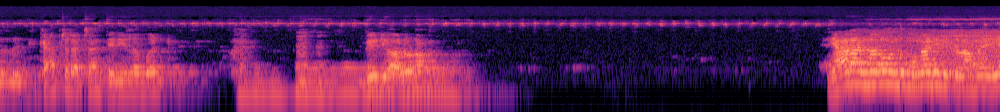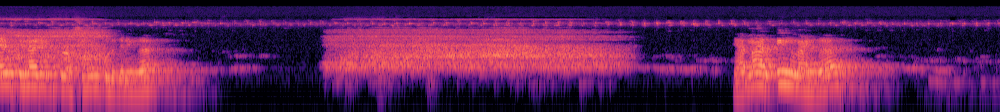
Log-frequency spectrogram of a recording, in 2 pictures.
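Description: A young man speaks nearby in a tense voice.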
